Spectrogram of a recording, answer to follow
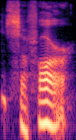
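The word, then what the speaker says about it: צפר: This word is pronounced safar.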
